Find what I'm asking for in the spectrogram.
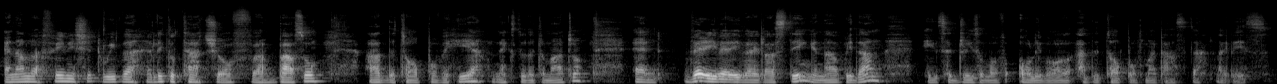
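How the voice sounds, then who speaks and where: With a fairly low, darkish voice at normal speed, a man hosting a cooking show chats easily as he demonstrates and savours the food. The recording clearly picks up background noise and clattering in the kitchen.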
